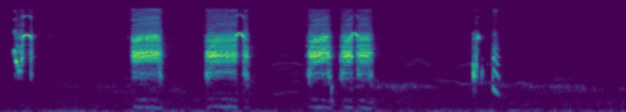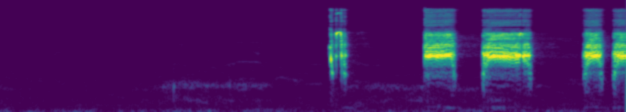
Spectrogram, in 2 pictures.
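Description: Caged black francolin calling: two phrases of short, harsh, grating notes. The first has about six notes; the second, louder, starts a couple of seconds after the first ends and has about five.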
